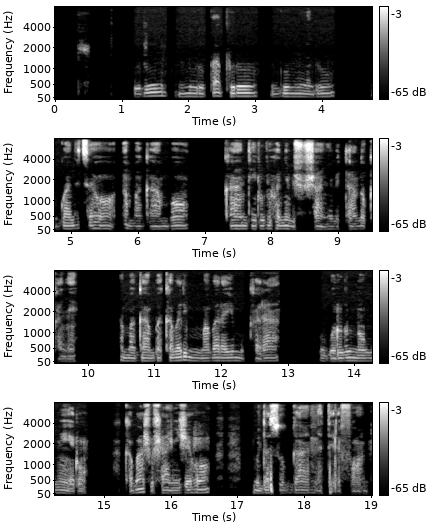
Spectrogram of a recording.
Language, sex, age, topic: Kinyarwanda, male, 25-35, finance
